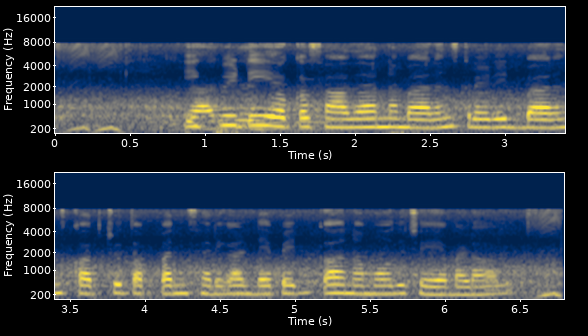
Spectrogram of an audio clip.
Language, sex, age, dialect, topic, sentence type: Telugu, female, 25-30, Central/Coastal, banking, statement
